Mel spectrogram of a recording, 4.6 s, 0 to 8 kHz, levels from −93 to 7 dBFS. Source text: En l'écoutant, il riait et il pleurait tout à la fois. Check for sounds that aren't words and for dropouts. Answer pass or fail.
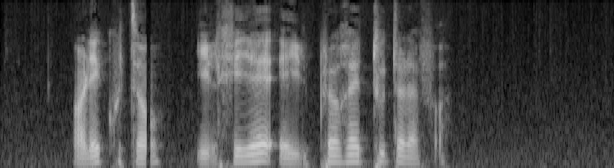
fail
